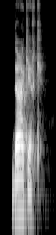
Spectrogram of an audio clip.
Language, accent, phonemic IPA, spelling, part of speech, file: French, France, /dœ̃.kɛʁk/, dunkerque, noun, LL-Q150 (fra)-dunkerque.wav
- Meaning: cabinet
